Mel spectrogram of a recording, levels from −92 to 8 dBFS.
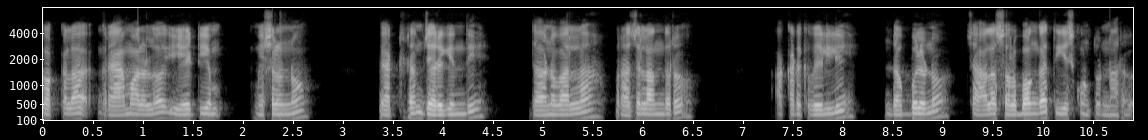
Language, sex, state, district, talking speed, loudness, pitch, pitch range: Telugu, male, Andhra Pradesh, Srikakulam, 90 wpm, -21 LUFS, 125 Hz, 120-135 Hz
